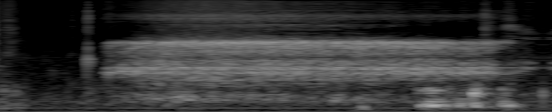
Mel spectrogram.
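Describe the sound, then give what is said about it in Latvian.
A steady, airy whistle of air drawn through a vape tank's top airflow, starting abruptly and holding loud for about two seconds, with faint low thumps near the end. “Šeit velkam iekšā gaisa, un tad, tāpēc tā skaņa rodās tik liela.”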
